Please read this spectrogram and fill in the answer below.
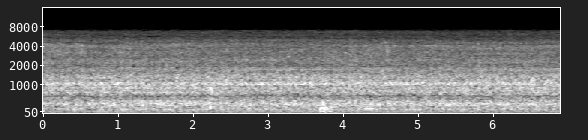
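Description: Concrete mixer truck's diesel engine idling steadily.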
